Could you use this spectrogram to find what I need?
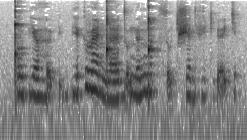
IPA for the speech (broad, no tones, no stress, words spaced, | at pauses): ǃopʲɛɐ̯ɦə̰ pʲə̰bpʲɛk væŋ͡ǃæ do̰nə ŋ͡ǃəkso̰c ʃɛdfʲɔcɠɛ̰c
